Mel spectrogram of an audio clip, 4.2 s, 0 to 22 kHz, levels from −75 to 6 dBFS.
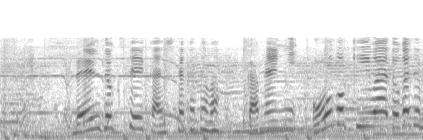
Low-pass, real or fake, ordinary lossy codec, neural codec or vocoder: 7.2 kHz; real; none; none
